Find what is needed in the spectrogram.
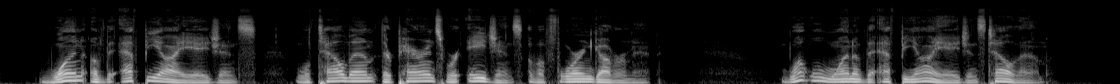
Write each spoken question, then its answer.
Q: What will one of the FBI agents tell them?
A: One of the FBI agents will tell them their parents were agents of a foreign government.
